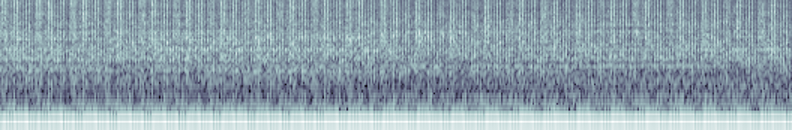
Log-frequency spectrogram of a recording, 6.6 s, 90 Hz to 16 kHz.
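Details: Isuzu 4BA1 85 hp diesel coupled directly to a 5-inch single-impeller pump irrigating a 20-rai durian orchard, pushing water about 800 m uphill; loud, deep, even chug about two beats a second, no misses or knocks; normal healthy running under load.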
